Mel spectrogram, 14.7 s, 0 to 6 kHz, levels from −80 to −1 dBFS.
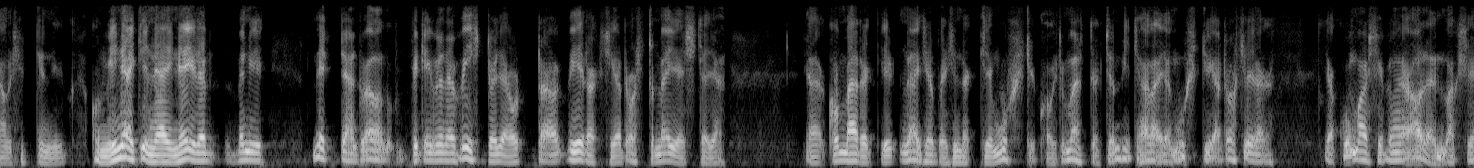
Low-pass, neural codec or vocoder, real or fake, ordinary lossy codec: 5.4 kHz; codec, 16 kHz, 2 kbps, FreqCodec, larger model; fake; none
